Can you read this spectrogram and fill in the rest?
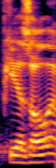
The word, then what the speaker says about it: Piazzolla: And then we get to the one at the end, and is it Piazzolla? Am I saying that right? – Yeah.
